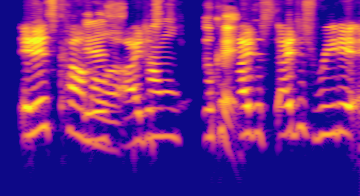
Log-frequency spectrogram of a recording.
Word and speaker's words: Kamala: I'm gonna mispronounce it as Kamala, and I don't mean that in like I'm trying to be rude.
